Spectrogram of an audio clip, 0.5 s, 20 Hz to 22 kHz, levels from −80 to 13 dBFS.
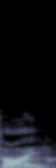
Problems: continuous background conversations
